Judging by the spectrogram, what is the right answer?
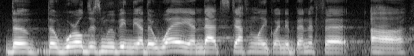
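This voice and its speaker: A woman's voice: lowish voice, little pitch movement, fast talker, darkish tone. A woman in her forties, an investor interviewed on stage, speaking confidently and repeating words for emphasis into a lapel mic. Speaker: investor and keynote guest. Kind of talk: onstage interview. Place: large conference hall stage. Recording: long hall reverb.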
